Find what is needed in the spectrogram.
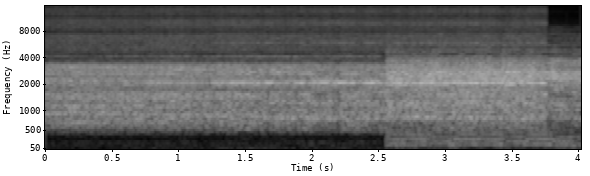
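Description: Noise-rock music: a steady wash of distorted, static-like noise, with low guitar chords coming in about two and a half seconds in.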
